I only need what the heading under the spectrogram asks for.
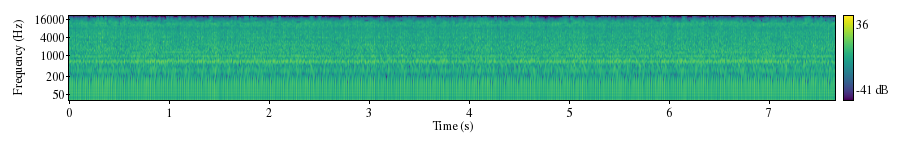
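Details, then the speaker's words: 1978 Lincoln Lincwelder 225 welder-generator, cold start after a governor adjustment, carburetor still not fully adjusted: steady mid-speed drone with faint lumpy pulse; normal cold running. "a so as you can see I know it's going to focus but does a pretty good job it's running a little bit cold it's a little bit lumpy"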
